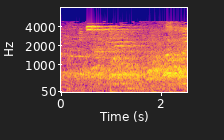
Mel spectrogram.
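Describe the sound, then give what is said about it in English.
A basketball is slapped and tipped out of bounds on a hardwood court during a Hope College basketball game. A few quick thuds sound against the steady roar of a crowded gym. “Slap of the basketball underneath the Stivey, but it's tipped out of bounds.”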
